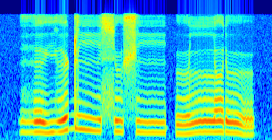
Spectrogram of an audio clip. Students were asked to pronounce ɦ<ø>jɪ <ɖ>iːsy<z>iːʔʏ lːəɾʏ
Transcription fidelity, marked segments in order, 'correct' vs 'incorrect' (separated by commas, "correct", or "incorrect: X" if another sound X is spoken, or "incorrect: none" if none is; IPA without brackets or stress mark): incorrect: e, correct, incorrect: ʃ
